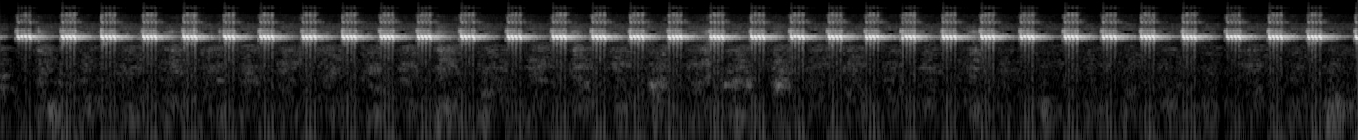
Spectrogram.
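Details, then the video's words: High, pure cricket chirps, roughly three per second, form a regular unbroken pulse throughout, a calm sound meant to help with sleep, with no background noise. "BEAUTIFUL SOUND OF CRICKETS"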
